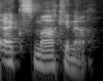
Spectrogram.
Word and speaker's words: Ex Machina: And then It's pronounced Ex Machina.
